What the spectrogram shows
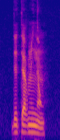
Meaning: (verb) present participle of déterminer; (adjective) determining, decisive, deciding; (noun) 1. determiner 2. determinant
- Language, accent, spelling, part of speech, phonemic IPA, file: French, France, déterminant, verb / adjective / noun, /de.tɛʁ.mi.nɑ̃/, LL-Q150 (fra)-déterminant.wav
